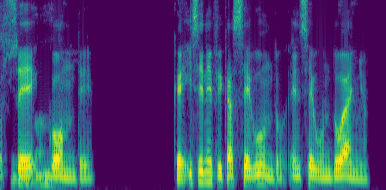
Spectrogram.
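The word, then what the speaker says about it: seconde: bien como una g como una g segonde yo pronuncio segonde significa segundo en segundo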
